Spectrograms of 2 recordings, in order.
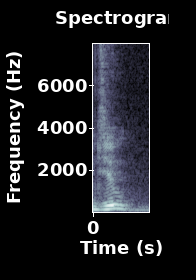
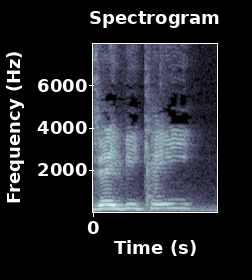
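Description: First: The name is said as one syllable. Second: The name is said as separate letters. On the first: The speaker calls it right. "I'm pronouncing juke" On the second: The speaker calls it wrong. "don't sound right"

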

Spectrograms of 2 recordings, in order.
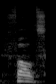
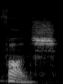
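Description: First: It is said the English way. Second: It is said the Persian way, from French. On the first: This is the form used in English. "ولی فالس هست در انگلیسی" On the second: This is the form used in Persian. "ما تو فارسی چون معمولا از فرانسوی گرفتیم میگیم false"

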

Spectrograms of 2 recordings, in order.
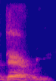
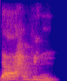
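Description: First: The name is pronounced in an English way. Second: The name is pronounced in a German-like way. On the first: The speaker calls it right. "ele era inglês, a pronúncia correta é Darwin" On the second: The speaker calls it wrong. "mais conhecido como Darwin. Mas como ele não era alemão"

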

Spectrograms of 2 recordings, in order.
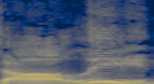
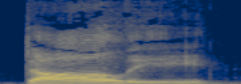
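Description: First: The stress falls on the second syllable. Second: The stress falls on the first syllable. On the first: The name refers to the painter. "Okay, let's mark that then" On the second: The name is set apart from the painter. "Say this one again with the first syllable stressed more"

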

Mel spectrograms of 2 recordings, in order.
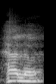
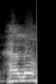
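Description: The two takes are said the same way.

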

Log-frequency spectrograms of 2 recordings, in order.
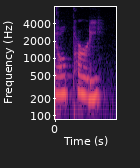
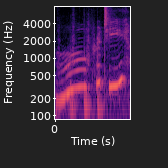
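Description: First: Pretty is said Southern style, sounding like purdy. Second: Pretty is said the standard way, with a t.

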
